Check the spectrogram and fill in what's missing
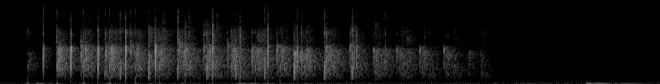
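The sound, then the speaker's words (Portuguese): A round of applause from city councillors at a council session, given in homage to a local man: dense overlapping claps lasting about five seconds before fading out, followed by a brief quiet tail with a single faint tap. “eu pediria aos nobres colegas vereadores, senhora presidente, uma salva de palmas ao seu Hugo”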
